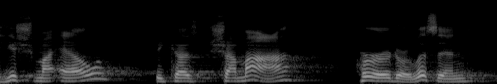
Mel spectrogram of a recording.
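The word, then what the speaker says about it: ישמעאל: Again, you lose the pun in the English. His name is Yishmael, because Shama, heard or listened, a God, El.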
